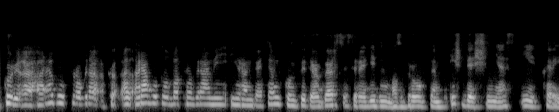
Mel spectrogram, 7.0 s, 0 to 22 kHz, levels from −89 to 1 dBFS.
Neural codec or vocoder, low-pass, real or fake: codec, 16 kHz, 2 kbps, FunCodec, trained on Chinese and English, 25 frames a second; 7.2 kHz; fake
